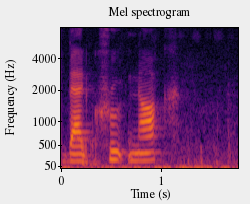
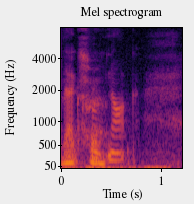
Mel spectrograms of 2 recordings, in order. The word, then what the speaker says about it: Bad Kreuznach: And then he, I believe that's where he won the death march to, I don't pronounce it correctly, it's Bad Kreuznach. Is that how you pronounce it? Bad Kreuznach.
